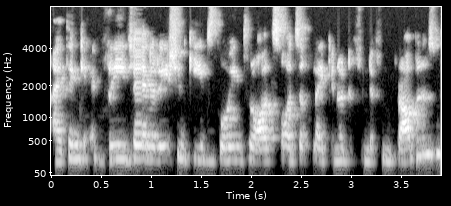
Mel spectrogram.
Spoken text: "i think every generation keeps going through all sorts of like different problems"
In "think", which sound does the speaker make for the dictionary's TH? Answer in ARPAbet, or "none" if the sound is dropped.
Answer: T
